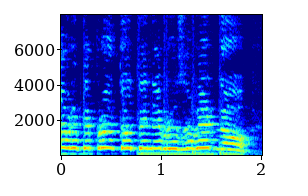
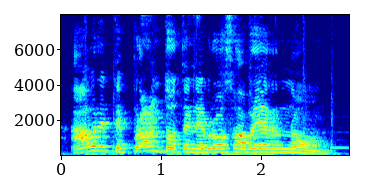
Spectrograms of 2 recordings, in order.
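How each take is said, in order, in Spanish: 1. La voz está elevada, delgada y aguda. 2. La voz tiene un tono normal.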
